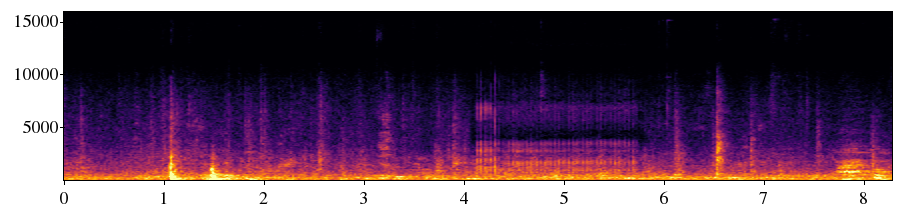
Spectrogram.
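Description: Quiet room sound with no playing, broken by two sharp clicks about half a second apart a second in, and a faint hiss that starts about four seconds in and stops near six seconds.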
